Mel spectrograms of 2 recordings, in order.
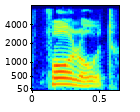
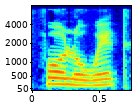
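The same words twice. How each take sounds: First: The e in the ending is not pronounced. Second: The e in the ending is pronounced aloud. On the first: The speaker calls it right. "La E no suena" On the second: The speaker calls it wrong. "No puedes decir"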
